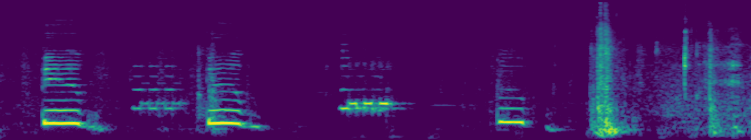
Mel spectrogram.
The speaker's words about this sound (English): Phone's ringing. Phone's ringing.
